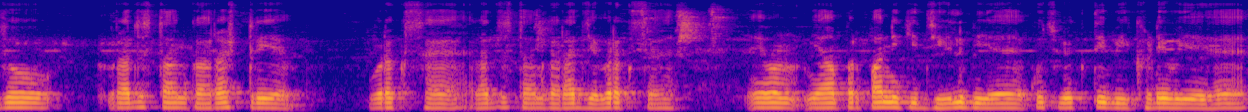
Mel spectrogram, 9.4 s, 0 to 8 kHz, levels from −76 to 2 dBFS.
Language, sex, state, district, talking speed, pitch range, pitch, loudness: Hindi, male, Rajasthan, Bikaner, 160 wpm, 120-130 Hz, 125 Hz, -19 LUFS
